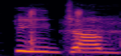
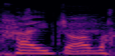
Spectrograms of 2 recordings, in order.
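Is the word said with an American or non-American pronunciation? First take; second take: non-American; American. First: The word is said without an American pronunciation. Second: The word is said with an American pronunciation. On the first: The speaker calls it right. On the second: The speaker calls it wrong.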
